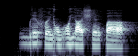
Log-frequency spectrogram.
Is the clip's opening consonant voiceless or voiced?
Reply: voiced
